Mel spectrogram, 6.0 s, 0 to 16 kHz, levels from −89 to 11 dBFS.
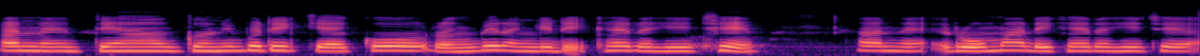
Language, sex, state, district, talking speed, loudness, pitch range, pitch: Gujarati, female, Gujarat, Valsad, 150 wpm, -16 LUFS, 240-265 Hz, 250 Hz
